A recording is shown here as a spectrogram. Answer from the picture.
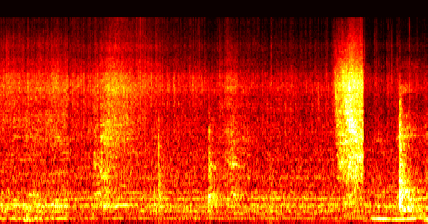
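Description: Sauce-soaked pambazo bread frying on a hot flat-top griddle, a steady sizzle. A bit past five seconds in, a louder burst of sizzling as another wet bread is laid on the metal, then a sharp scrape of a metal spatula on the griddle.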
